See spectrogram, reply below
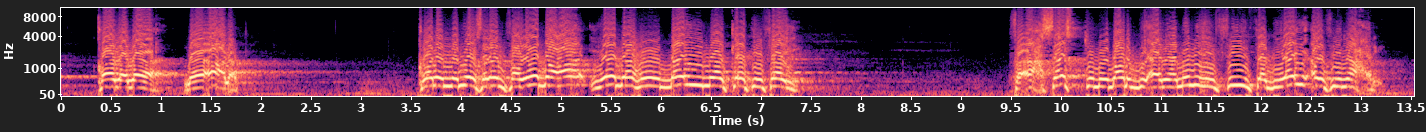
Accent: Egypt; انت عندنا في مصر يوم ما الشمس تشتد ما بتسخنش الفنتاز ولا بتسخنه

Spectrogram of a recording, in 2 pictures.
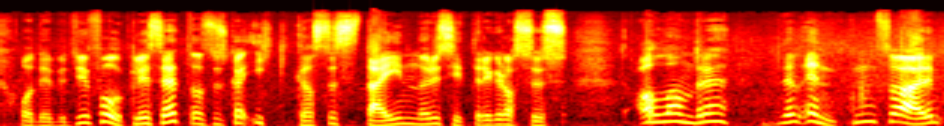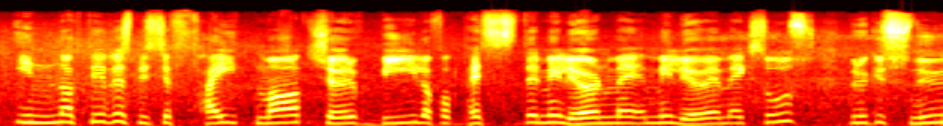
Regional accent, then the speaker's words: Oslo, Norway; Jeg husker når jeg vokste opp på Østkanten

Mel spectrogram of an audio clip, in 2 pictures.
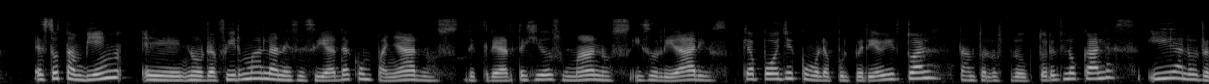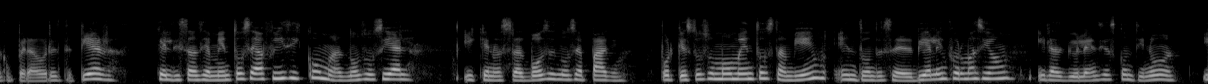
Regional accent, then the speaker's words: Desamparados, San José, Costa Rica; soy de Desamparado, San José, Costa Rica.

